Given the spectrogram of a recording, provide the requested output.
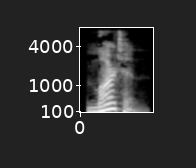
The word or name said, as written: martin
